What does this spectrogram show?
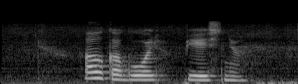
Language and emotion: Russian, sad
